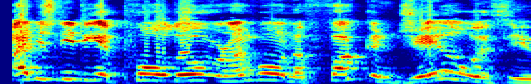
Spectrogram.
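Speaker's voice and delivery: loud, high, heated scolding; loud high rant about getting busted; retold angry panic. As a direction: rant at him in fear of arrest. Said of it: "I'm like".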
